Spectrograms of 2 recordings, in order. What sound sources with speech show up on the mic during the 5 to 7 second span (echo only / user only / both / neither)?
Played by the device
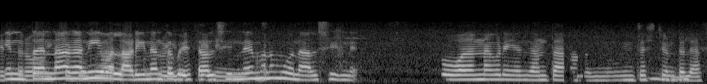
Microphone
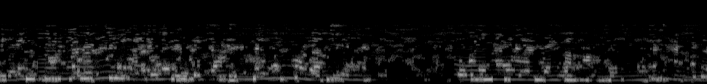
echo only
